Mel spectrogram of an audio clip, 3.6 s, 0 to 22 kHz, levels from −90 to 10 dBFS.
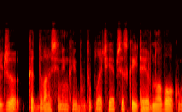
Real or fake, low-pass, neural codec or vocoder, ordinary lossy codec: fake; 7.2 kHz; codec, 16 kHz, 6 kbps, DAC; Opus, 32 kbps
